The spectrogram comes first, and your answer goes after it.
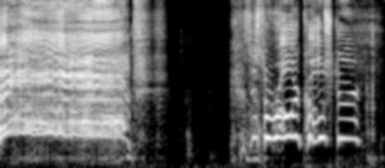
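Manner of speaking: put-on a teen screaming on a roller coaster; screaming teenager.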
